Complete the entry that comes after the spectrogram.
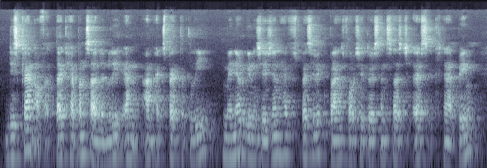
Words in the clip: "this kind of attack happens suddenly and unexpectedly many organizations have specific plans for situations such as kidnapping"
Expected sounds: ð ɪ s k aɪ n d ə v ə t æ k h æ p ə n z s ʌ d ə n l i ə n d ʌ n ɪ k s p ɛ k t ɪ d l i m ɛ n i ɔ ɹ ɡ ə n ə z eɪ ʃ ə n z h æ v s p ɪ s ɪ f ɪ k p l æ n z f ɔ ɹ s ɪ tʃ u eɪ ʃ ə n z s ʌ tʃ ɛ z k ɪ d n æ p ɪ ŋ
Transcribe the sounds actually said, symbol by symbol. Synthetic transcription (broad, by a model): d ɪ s k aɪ n ə f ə t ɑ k h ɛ p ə n s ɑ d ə n l i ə n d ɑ n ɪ k s p ɛ k t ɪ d l i m ɛ n i ɔ ɹ ɡ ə n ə s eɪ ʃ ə n h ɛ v s p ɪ s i f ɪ k p l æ n s f ɔ ɹ s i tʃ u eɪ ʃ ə n s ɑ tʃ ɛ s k n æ p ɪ ŋ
